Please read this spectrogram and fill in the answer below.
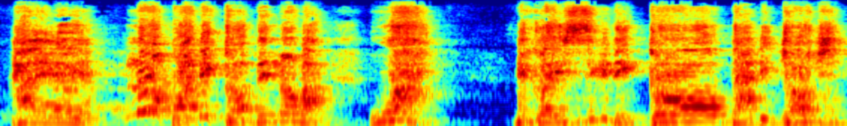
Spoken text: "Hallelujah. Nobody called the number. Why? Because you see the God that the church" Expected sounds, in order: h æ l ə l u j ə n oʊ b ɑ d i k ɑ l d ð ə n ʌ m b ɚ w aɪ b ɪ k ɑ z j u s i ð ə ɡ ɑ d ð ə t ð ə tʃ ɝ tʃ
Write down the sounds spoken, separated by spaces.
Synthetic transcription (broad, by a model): h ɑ l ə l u j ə n oʊ b ɑ d i k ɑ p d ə n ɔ b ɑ w aɪ b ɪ k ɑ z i s i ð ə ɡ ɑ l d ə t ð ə tʃ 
